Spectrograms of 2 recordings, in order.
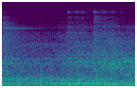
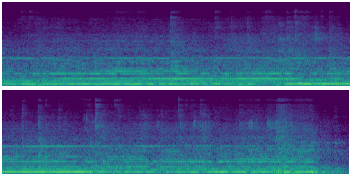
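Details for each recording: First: Neighbor's garage door opener running normally: a steady, low, even hum, quiet with no vibration, a good install, unlike the buzzing, vibrating LiftMaster. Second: LiftMaster garage door opener opening/closing: heavy low buzz and vibration from the motor, installation appears fine, cause unknown; a neighbor's good motor is far quieter.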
